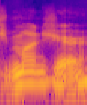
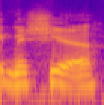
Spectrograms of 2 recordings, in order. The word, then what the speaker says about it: monsieur: I think it's monsieur. – No, it's pronounced monsieur.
